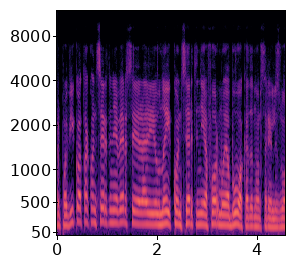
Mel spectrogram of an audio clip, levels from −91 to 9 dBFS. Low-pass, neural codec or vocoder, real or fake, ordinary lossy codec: 7.2 kHz; none; real; Opus, 24 kbps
